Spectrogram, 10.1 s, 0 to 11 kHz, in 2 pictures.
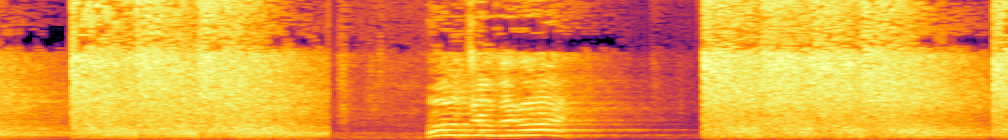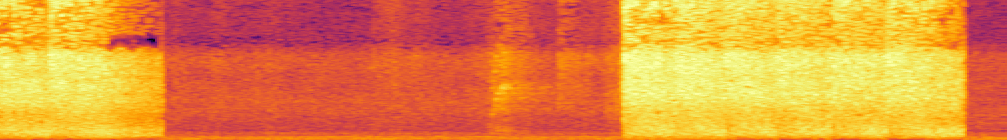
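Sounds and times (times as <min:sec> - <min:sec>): rapid handgun fire: 0:00.0 - 0:01.7, 0:03.5 - 0:05.9, 0:08.2 - 0:10.0.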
